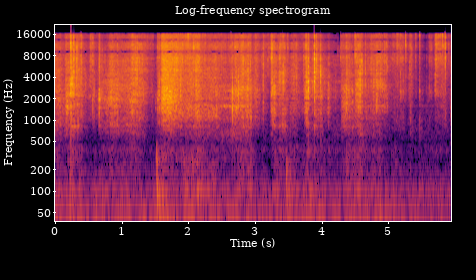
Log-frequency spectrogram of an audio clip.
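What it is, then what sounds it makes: Crushed dry soap pieces. Hands press, rub and squeeze a large flat pile of small red, green and cream dry soap shards on a wooden surface, using fingertips and palms. The pieces crunch and crackle in a dense run of bright, high, crisp bursts with no low end, and the loudest squeeze comes near the second mark.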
